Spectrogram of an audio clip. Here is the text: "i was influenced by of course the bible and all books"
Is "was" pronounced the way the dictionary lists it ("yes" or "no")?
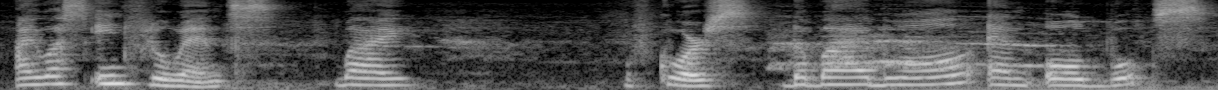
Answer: no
